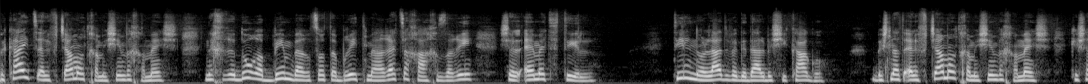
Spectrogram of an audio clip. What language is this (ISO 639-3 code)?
heb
